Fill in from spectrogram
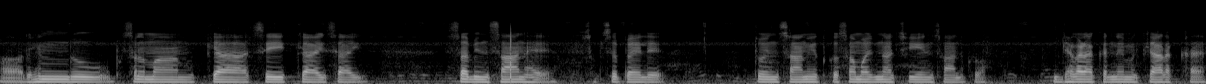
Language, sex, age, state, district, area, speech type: Urdu, male, 18-30, Bihar, Darbhanga, urban, spontaneous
